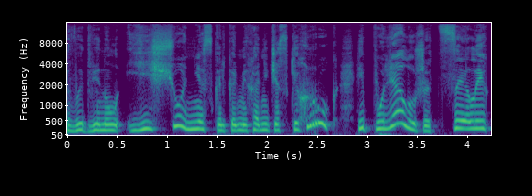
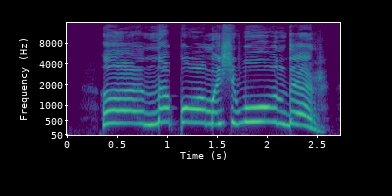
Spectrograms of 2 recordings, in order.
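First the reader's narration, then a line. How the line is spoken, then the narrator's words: Shouting. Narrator (Russian): закричал Рути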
